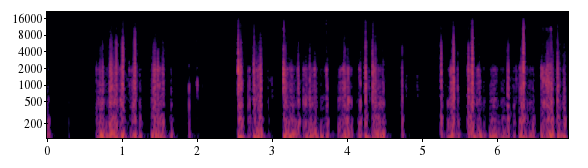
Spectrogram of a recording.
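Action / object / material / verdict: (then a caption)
scrape / metal mesh microphone grille of a handheld recorder / metal mesh / none. A thin orange stick scratches and taps the small metal mesh microphone grille of a Tascam handheld recorder. Irregular bursts of close, dry scrapes and taps are separated by short silent pauses. The sound is dominated by deep, boomy low-end thumps with faint bright crackles on top.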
